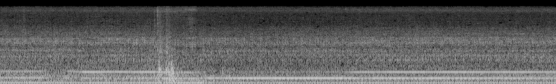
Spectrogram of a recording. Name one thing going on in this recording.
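A forklift engine hums steadily close by.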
